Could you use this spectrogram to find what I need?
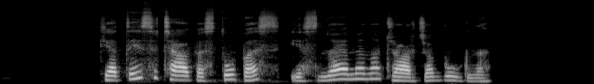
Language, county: Lithuanian, Kaunas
